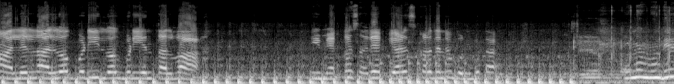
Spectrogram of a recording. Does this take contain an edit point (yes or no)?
yes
